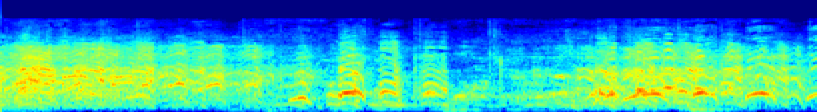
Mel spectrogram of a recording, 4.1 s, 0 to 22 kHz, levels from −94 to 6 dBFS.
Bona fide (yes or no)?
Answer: no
